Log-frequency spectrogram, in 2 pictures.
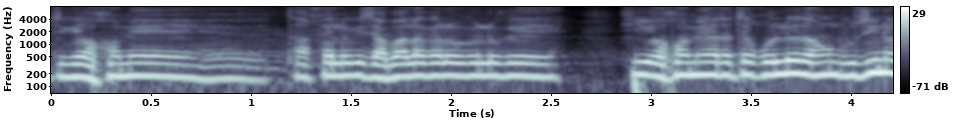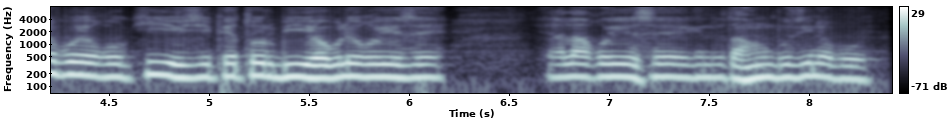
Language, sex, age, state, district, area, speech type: Assamese, male, 30-45, Assam, Barpeta, rural, spontaneous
